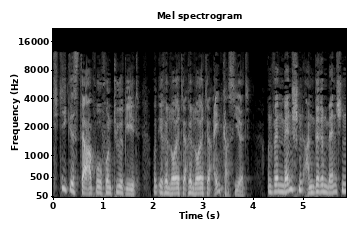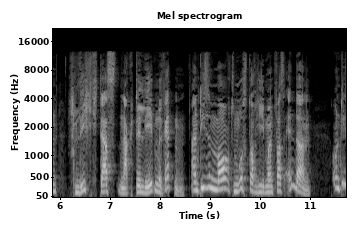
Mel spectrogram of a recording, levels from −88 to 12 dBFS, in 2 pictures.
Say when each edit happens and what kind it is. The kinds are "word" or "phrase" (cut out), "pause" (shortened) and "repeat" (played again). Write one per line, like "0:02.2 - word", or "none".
0:01.4 - phrase
0:02.7 - repeat
0:08.6 - pause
